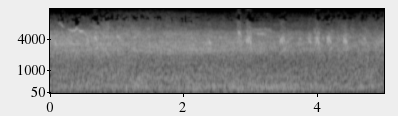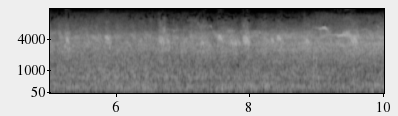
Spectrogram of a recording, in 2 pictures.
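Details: Huge flocks of migratory red-billed queleas, numbering in the millions, swarming in to drink at a watering hole: a dense, continuous wall of high chattering and twittering from countless birds, with a steady rushing roar beneath.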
